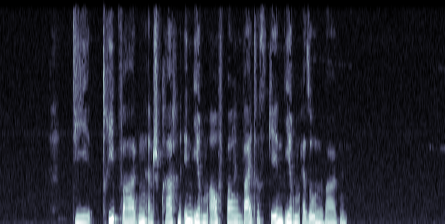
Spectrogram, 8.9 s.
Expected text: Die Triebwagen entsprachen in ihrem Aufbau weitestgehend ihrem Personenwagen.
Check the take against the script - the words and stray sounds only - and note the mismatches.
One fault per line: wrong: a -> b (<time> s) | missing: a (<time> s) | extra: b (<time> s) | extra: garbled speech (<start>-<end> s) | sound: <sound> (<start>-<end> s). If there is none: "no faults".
no faults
